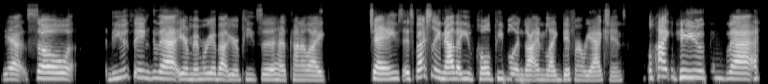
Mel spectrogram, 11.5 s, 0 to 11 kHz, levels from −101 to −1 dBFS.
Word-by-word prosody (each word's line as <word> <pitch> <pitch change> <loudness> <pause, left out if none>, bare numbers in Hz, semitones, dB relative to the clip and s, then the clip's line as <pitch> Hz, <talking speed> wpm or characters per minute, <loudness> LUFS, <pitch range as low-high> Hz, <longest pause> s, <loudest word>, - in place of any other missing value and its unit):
Yeah, 205 -2 -1
so 235 -3 +2 0.6
do 215 - -7
you 280 +7 -5
think 255 -3 -5
that 225 -3 +5
your 215 -1 0
memory 210 +2 -3
about 210 -3 0
your 190 -1 -5
pizza 200 -1 -5
has 185 -2 -4
kinda, 185 -1 -4
like, 175 -2 -2 0.7
changed, 225 0 +2
especially 290 - -1
now 225 -1 +6
that 220 -1 +1
you've 225 -3 -5
told 215 -1 -2
people 220 -2 -6
and 195 -2 -4
gotten, 190 0 0
like, 185 0 -3
different 195 -1 -4
reactions? 175 0 -5 0.5
Like, 310 -2 +6
do 265 +5 +2
you 275 -1 +1
think 255 -2 -11
that 225 -1 +4
215 Hz, 160 wpm, -22 LUFS, 190-235 Hz, 0.7 s, now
